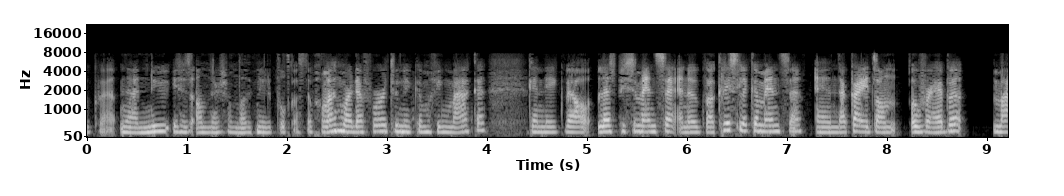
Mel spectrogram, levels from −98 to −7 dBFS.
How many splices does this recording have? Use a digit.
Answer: 3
